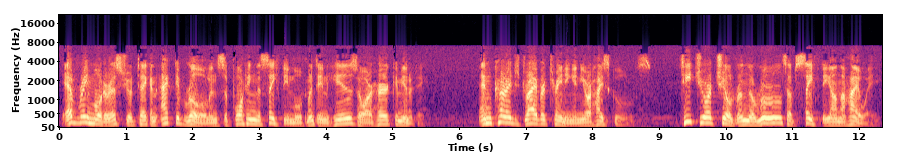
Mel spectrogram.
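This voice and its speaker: A man's voice: mid-range voice, sing-song, normal speed. A man announcing in formal, emphatic 1950s radio style, reading from a script. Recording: dull 1950s radio broadcast with music.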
